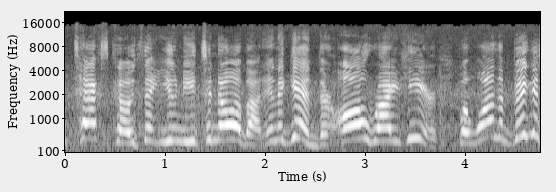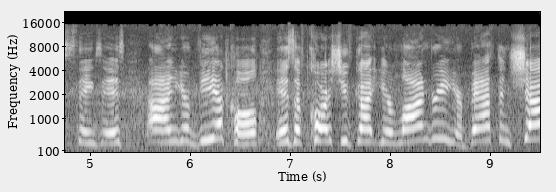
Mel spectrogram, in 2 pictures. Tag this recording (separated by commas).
Speech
